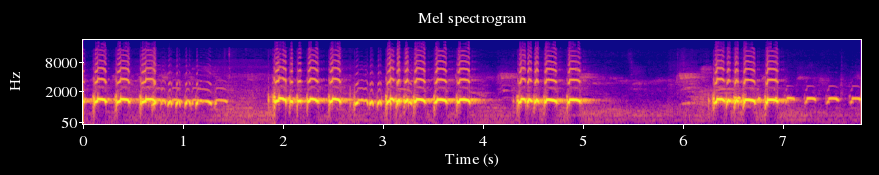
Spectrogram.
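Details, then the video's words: Rapid zebra dove cooing phrases, played as a lure to get a quiet bird singing. Five bursts of quick, hooked, ringing notes are separated by short pauses, and the last phrase trails into spaced single coos. "PANCINGAN SUPER AMPUH UNTUK PERKUTUT MALAS BUNYI"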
